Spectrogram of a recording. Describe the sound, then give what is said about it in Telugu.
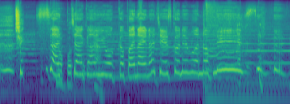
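A woman wails loudly and theatrically over a body at a mock funeral in a Telugu comedy sketch. Her sobbing cries come in uneven bursts, then a long sustained high wail rises near the end. “ఎంత దరిద్రంగా ఏడుతుంది. ఎందుకు ఊరికి ఏడుస్తున్నారు?”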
